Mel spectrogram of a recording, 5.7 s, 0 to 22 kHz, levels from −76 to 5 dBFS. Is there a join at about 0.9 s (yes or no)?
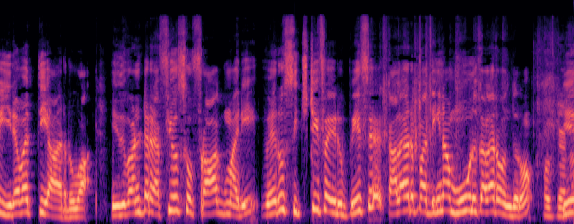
yes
